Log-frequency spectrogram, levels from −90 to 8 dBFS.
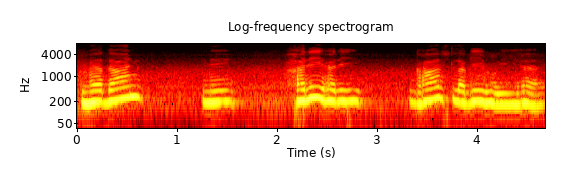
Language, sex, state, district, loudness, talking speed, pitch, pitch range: Hindi, male, Madhya Pradesh, Katni, -17 LUFS, 100 wpm, 205 Hz, 190-220 Hz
